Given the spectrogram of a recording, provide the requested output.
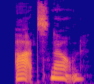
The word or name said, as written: artsnavn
